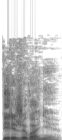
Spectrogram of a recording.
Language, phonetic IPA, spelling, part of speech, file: Russian, [pʲɪrʲɪʐɨˈvanʲɪje], переживание, noun, Ru-переживание.ogg
- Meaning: 1. experience 2. feeling, emotional experience 3. worry, anxiety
